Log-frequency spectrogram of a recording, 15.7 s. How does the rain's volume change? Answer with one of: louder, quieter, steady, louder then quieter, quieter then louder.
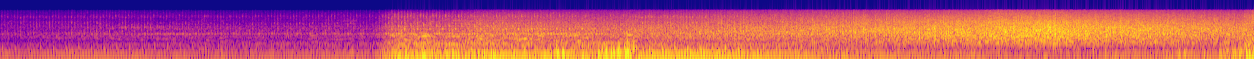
louder.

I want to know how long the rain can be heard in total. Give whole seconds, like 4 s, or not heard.
10 s.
